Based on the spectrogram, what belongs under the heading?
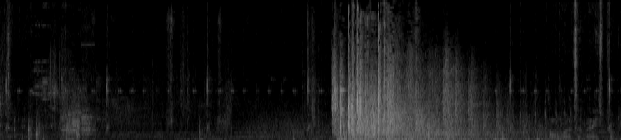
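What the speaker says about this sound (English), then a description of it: "Cruise missile, go for launch." Cruise missile launch in Call of Duty: Modern Warfare, a sudden loud roaring blast partway through that swells and sustains as a heavy rushing rumble, preceded by quieter scattered thuds and clicks.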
